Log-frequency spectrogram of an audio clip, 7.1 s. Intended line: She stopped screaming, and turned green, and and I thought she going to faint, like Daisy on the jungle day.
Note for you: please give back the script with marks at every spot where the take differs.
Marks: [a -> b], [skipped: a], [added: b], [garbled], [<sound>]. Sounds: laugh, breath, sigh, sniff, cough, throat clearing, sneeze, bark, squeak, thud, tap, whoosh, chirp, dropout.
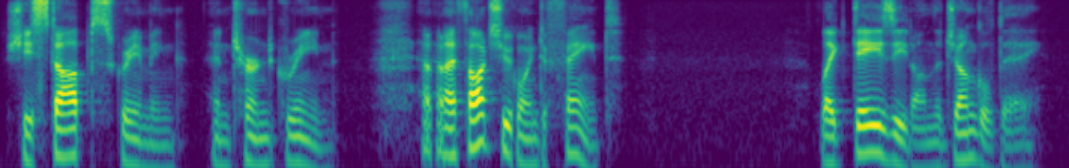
She stopped screaming, and turned green, and and I thought she going to faint, like Daisy on the jungle day.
